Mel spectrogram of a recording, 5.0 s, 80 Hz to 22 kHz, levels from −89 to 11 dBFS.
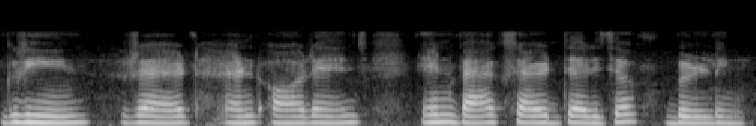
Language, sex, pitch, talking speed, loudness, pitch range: English, female, 210 Hz, 130 wpm, -16 LUFS, 200-220 Hz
